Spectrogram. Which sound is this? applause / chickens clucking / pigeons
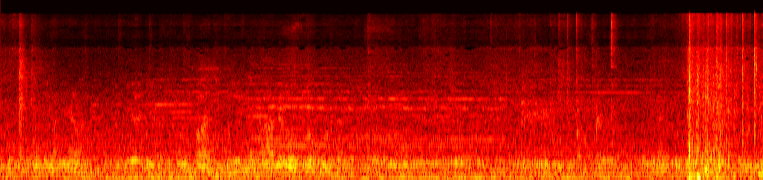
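pigeons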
